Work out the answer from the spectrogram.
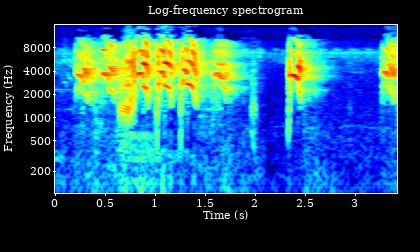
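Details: Green parrot at home chattering in a rapid run of harsh, buzzy, high notes for nearly two seconds, followed by a single sharp squawk and the start of another, after a person urges it in Hindi to talk.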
